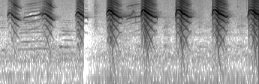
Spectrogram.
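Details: Rice-field quail chick calling for its mother, a lure sound: eight loud, shrill, down-slurred peeps, becoming regular at about one every half second.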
